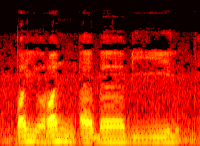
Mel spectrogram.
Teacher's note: bacaan dia tanpa dengung. Bacaan dia tanpa gunnah. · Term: izhar halki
